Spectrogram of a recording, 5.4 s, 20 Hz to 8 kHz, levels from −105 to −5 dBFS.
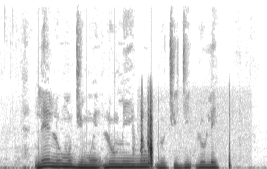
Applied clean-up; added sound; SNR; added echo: none; Telephone; 5 dB; none.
